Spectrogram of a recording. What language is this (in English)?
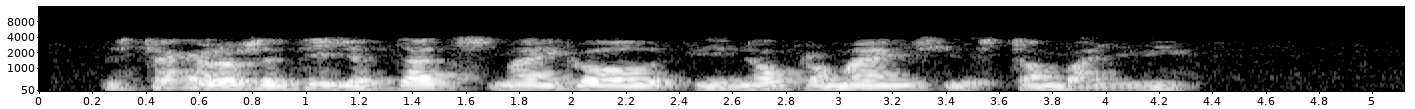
Spanish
